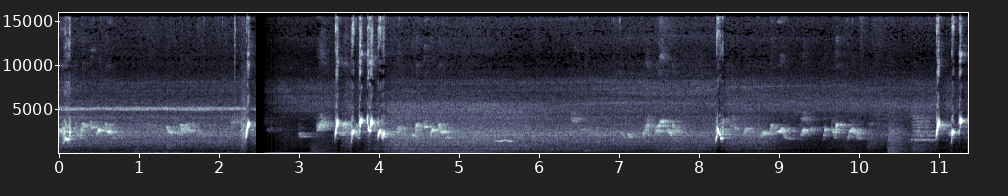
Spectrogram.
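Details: Red-whiskered bulbul singing in the southern Thai master-song style, a loud golden-voiced bird: short warbled whistled phrases around mid-high pitch, repeated with pauses, a few sharp clicks and a faint steady high hum behind.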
